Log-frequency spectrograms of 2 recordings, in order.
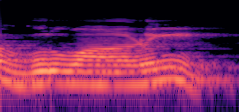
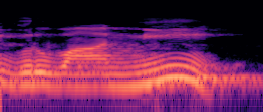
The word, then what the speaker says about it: गुरवाणी: जैसे मैंने कहा गुरवाणी ना कि गुरवानी, नी नहीं है, ये ड़ है।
